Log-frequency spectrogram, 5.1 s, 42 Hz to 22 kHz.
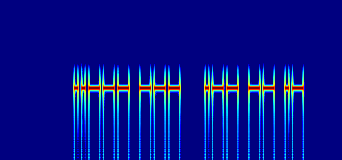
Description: Morse code, heard as a keyed tone, about 22 wpm, 700 Hz. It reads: 2O WMA
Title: Winter Field Day Exchanges Encore 22wpm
